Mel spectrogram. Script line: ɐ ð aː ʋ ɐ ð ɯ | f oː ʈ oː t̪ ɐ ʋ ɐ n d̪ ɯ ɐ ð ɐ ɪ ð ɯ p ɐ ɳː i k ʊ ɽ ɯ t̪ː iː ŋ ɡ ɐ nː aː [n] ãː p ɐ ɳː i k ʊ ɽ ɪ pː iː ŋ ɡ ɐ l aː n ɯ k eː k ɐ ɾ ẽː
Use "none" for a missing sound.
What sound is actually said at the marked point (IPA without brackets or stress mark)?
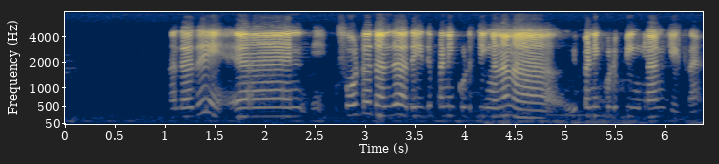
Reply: n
